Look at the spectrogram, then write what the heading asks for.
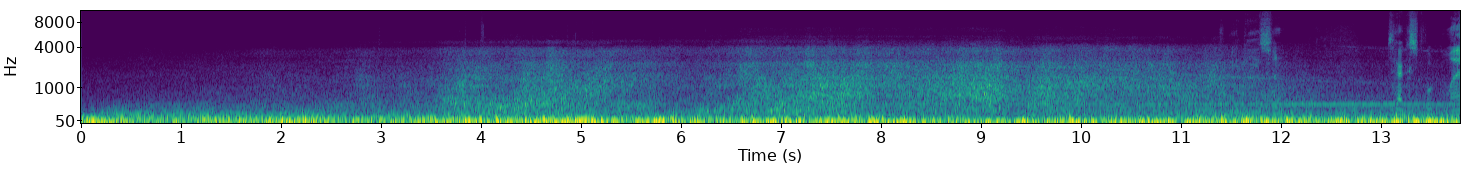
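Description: A jet airliner lands at Vancouver Airport in strong wind, its loud broadband engine roar steady and close throughout, with voices talking over it.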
